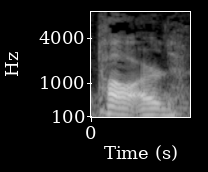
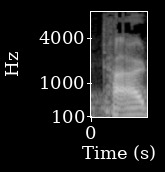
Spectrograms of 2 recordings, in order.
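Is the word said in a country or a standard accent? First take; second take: country; standard. First: The word is said in a country accent. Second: The word is said in a standard accent. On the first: "they say tarred. We're country folk" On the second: "They don't say tired"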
